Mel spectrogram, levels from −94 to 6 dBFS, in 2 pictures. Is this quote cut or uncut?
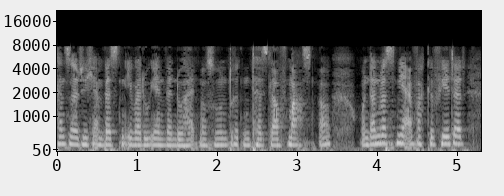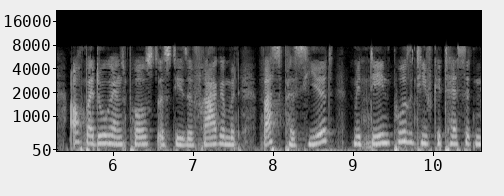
uncut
